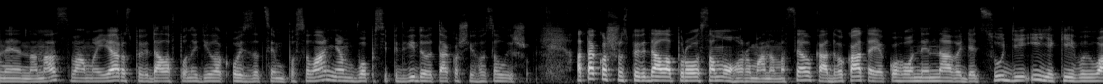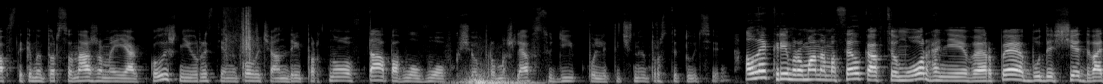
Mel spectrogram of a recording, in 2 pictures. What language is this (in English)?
Ukrainian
